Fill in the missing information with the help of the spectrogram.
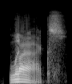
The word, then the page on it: lax: American English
